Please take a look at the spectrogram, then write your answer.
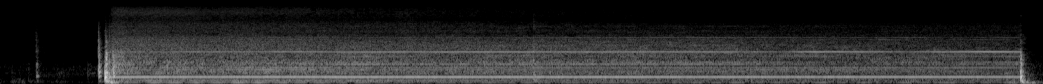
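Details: TesStudio power retractable roof sunshade in a Tesla Model Y, closing from the back-seat controls after installation: a steady, even motor hum with a constant tone for about nine seconds, no strain or clicks; normal sunshade motor operation.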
